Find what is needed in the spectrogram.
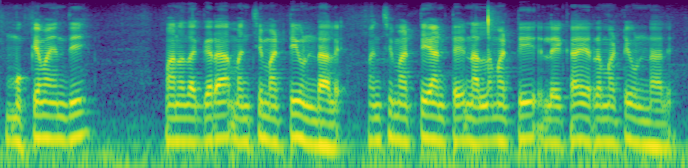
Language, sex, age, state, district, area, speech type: Telugu, male, 18-30, Telangana, Sangareddy, rural, spontaneous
